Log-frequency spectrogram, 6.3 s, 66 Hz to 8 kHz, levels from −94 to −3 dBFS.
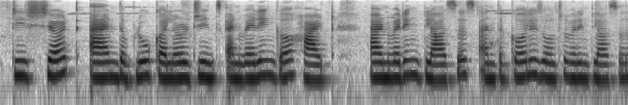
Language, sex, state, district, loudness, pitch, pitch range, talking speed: English, female, Haryana, Jhajjar, -17 LUFS, 235 Hz, 225-250 Hz, 200 wpm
